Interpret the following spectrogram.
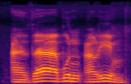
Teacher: Bunnya itu jelas ya, tanpa disertai dengan dengung ataupun disamarkan, tidak, tetapi azabun alim. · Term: ijhar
